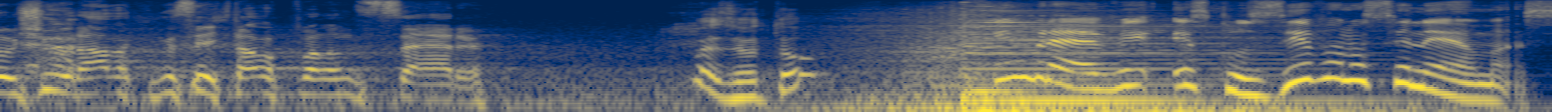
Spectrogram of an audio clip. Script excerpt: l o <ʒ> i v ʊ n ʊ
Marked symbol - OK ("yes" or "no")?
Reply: no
